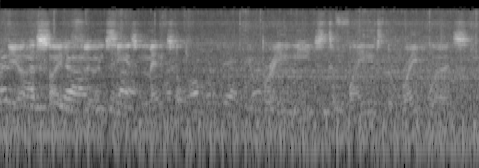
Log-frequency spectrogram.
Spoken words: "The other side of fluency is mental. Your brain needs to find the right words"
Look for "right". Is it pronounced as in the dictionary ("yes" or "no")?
yes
